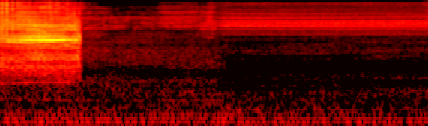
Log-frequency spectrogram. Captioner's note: tire deflating sound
